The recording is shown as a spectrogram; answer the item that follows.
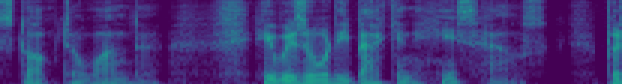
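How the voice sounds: Lively intonation marks a natural reading voice heard over a quiet background.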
